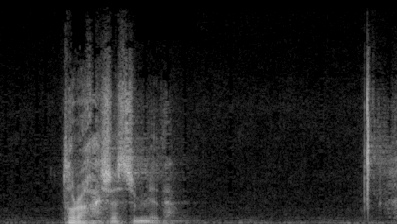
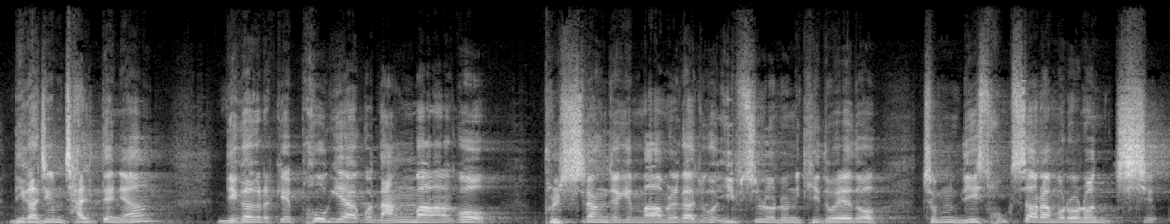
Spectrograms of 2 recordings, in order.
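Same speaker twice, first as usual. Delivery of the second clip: louder, higher scolding that peaks in a shout; angel scolding; 5 semitones higher, 4 dB louder than usual. Acted. Angel scolding the sleeping Peter in prison, loud and higher. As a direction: rebuke him hard, rising to a yell. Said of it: "이렇게 야단을 치시는 겁니다".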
